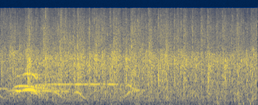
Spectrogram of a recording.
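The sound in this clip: Audience applause for a guest being introduced at a live show in Portland: a dense, steady wash of clapping that swells briefly near the start and then holds at an even level for the whole clip.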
